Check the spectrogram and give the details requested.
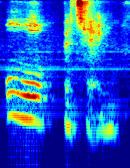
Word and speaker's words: orbiting: just the one t the stress is on the first syllable or bitting so we don't double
